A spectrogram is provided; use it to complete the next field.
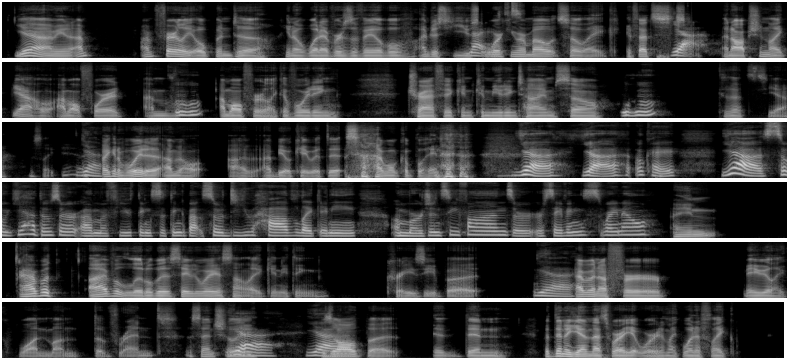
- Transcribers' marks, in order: laughing while speaking: "so"; chuckle; other background noise
- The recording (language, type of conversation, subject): English, advice, How can I reduce stress and manage debt when my finances feel uncertain?
- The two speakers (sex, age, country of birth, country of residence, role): female, 45-49, United States, United States, advisor; male, 30-34, United States, United States, user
